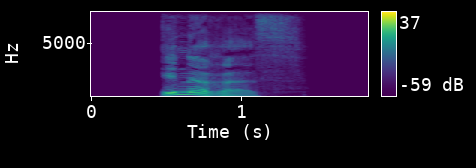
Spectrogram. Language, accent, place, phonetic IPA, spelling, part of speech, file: German, Germany, Berlin, [ˈɪnəʁəs], Inneres, noun, De-Inneres.ogg
- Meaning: nominalization of inneres: 1. inside, interior 2. bowels, innards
